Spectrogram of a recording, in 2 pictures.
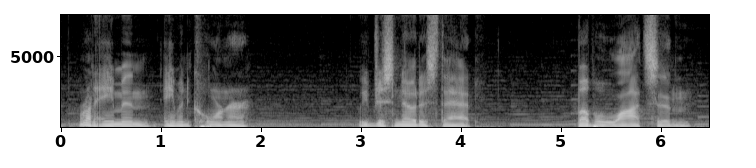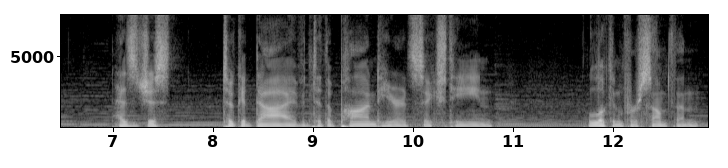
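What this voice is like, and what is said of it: Quiet golf commentary, Scottish accent. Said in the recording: “we gotta talk really quietly ... Scottish accent”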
